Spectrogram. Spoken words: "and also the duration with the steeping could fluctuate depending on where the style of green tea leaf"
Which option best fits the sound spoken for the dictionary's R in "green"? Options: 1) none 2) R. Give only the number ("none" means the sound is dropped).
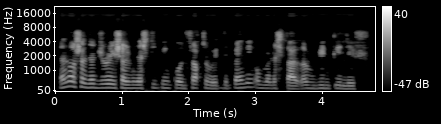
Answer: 1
